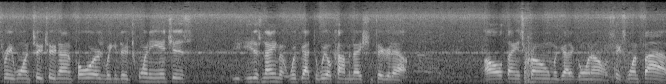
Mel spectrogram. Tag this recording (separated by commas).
Speech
